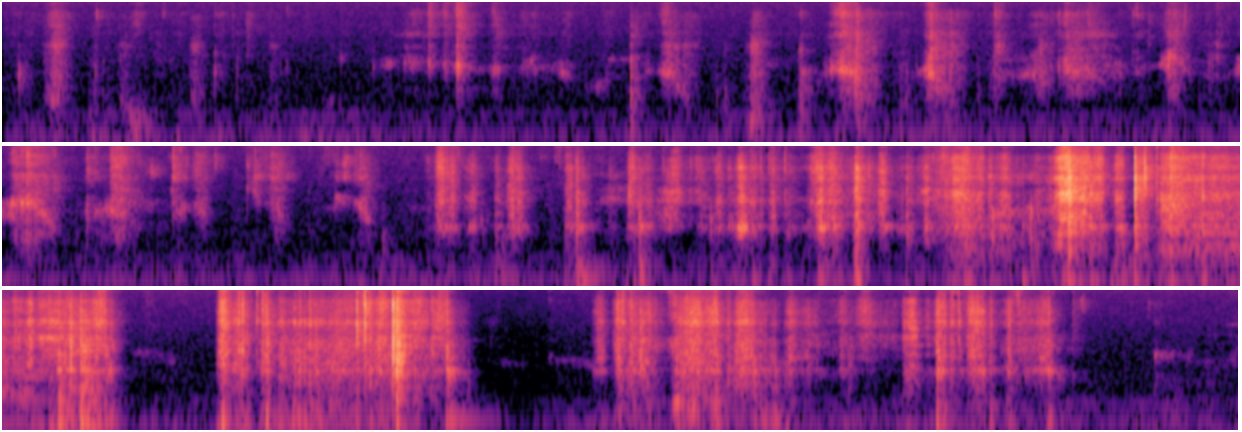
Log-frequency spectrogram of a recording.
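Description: Close-up crunching and chewing of Lotus biscuits, with scattered sharp crunches. From about halfway, louder stretches of crackling and rustling come in while a hand rummages in a plastic bowl.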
